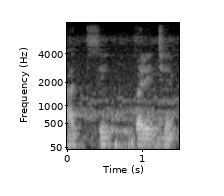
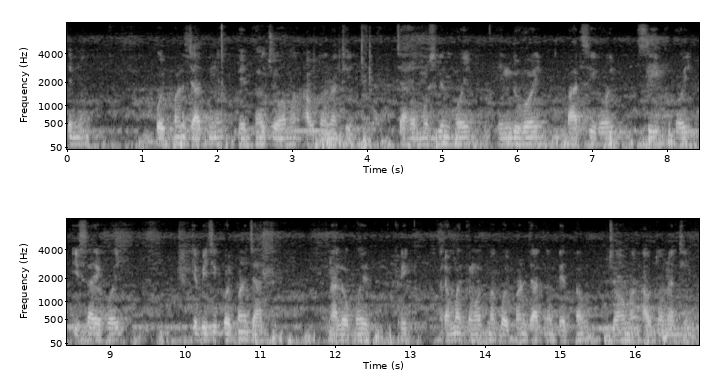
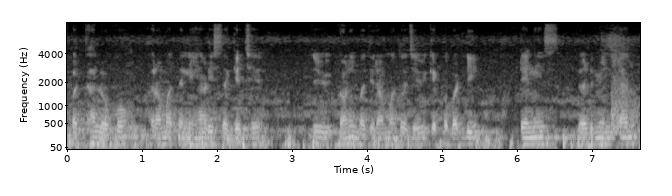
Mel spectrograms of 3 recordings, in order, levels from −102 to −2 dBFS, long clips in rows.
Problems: constant background noise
